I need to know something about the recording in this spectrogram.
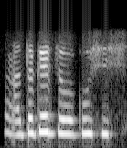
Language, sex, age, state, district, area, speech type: Kashmiri, female, 30-45, Jammu and Kashmir, Budgam, rural, conversation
